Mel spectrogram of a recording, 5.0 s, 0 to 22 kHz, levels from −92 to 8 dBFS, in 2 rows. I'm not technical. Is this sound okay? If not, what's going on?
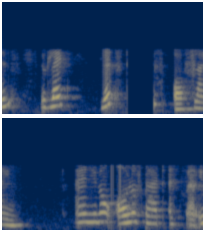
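No. There are two kinds of problem in this speech recording.

The first is bit errors on a digital phone line, in two short bursts: 1.26 to 1.34 s and 3.87 to 4.00 s. In each, you hear sharp ticks and a brief crackle sitting on top of the speech, which itself is unchanged. A phone line carries sound as a stream of ones and zeros. Here a small fraction of them arrived flipped, and each flipped digit spoils a single instant of sound; when it hits an important digit, that comes out as a click.

The second is a playback stall from 1.56 to 1.90 s. The sound simply drops out for about a third of a second in mid-flow and then carries on. The likely cause is that the player ran short of incoming audio, or was briefly held up, and had nothing to output until it caught up. The telephone-style sound of the recording, narrow and a little thin, is simply how standard phone lines carry audio.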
